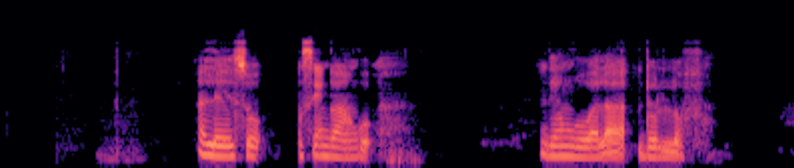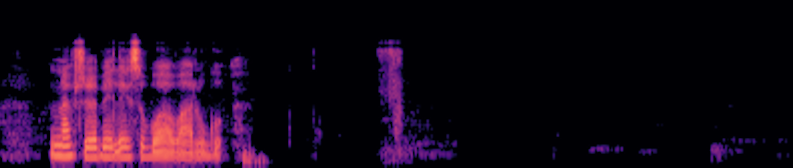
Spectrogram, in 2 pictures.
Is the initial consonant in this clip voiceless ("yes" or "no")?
no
